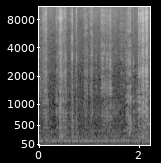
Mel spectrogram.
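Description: Inflated rubber balloon being stretched and rubbed by fingers as its neck is forced through the hole in a CD: a few short scratchy rubbing sounds, with a steady low hum underneath.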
